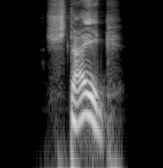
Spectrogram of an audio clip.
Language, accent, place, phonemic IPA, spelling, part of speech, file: German, Germany, Berlin, /ʃtaɪ̯k/, Steig, noun, De-Steig.ogg
- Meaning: 1. climb (steep upward path) 2. pass (in mountainous terrain) 3. footway, footpath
